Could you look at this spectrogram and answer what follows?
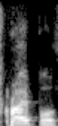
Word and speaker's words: Kripal: Jeffrey, I always mispronounce his name, Kripal. Kripal, I think it's Kripal. That's what it is, Kripal.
